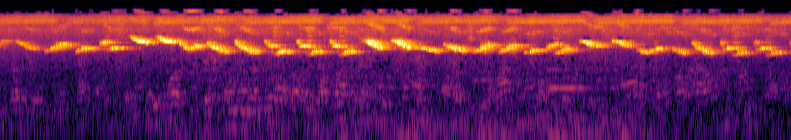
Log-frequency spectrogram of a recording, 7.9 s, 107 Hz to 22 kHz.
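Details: Brown-plumaged chestnut-bellied seed finch singing in the Praia Clássico song style at the 7th stage of a Maranhão state song tournament, São Domingos do Maranhão, Brazil, 2014: loud, rapid, repeated whistled phrases of sliding notes, with low crowd murmur beneath.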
